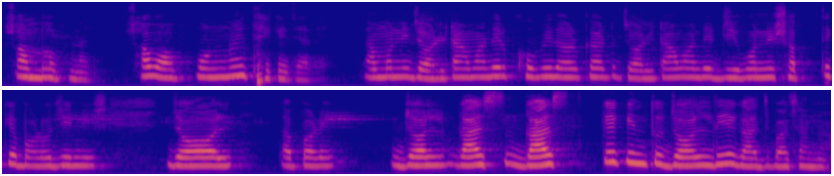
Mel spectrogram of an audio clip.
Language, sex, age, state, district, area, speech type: Bengali, female, 18-30, West Bengal, Dakshin Dinajpur, urban, spontaneous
